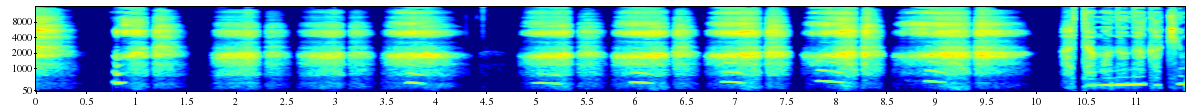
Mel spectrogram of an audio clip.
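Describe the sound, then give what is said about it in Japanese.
Many heavy, voiced breaths and sighs in a steady rhythm, each a short breathy exhale separated by brief pauses, with a quicker run of breaths near the end. “ほら、息遣いも聞こえるでしょ。”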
